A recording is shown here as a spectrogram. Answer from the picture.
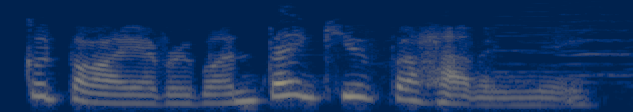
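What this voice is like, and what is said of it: Weak put-on British accent. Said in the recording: “Can you tell everyone goodbye in your best British accent? ... That was not that great.”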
